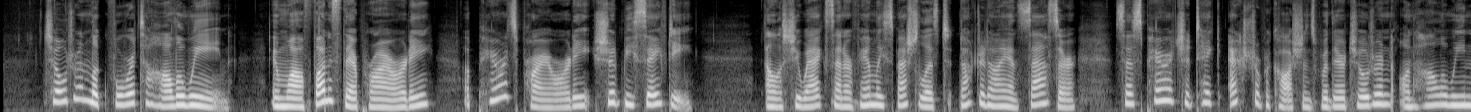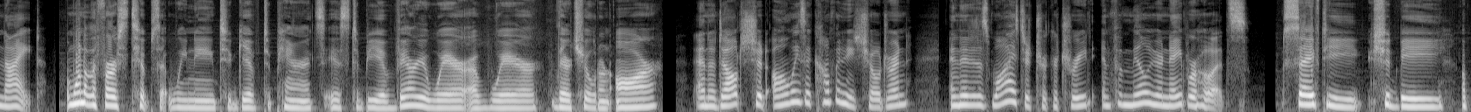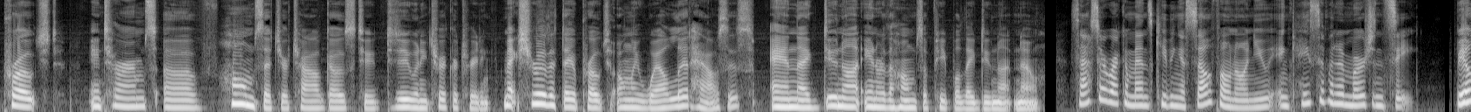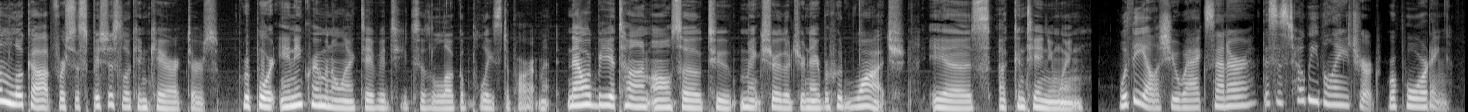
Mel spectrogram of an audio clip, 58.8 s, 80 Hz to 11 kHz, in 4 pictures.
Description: (Radio News 10/18/10) Children look forward to Halloween, and while fun is their priority, parents’ priority should be safety.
